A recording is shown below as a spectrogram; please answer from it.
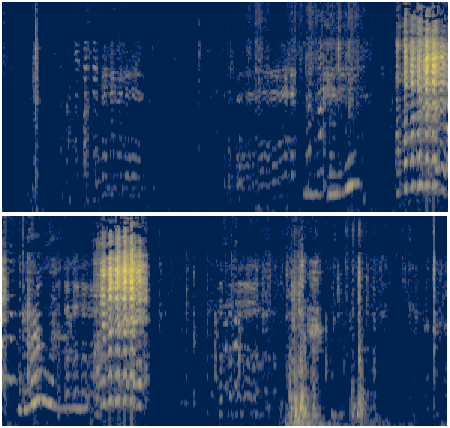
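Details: Nigerian Dwarf goats being born on a homestead in kidding season: two loud, wavering bleats stand out mid-recording amid softer bleating, with quiet human voices and a thump near the end.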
